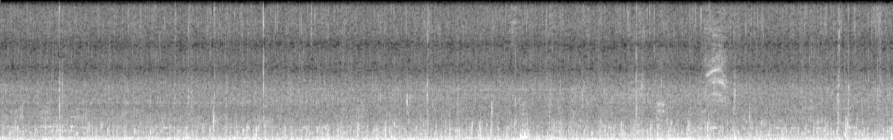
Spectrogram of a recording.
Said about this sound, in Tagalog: Dahil kumukulo na siya, takpan na natin ang okay na yan.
